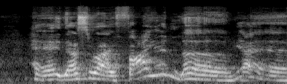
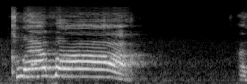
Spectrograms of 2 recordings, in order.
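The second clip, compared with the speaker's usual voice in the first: high, loud, drawn-out exclamation; delighted shout; 8 semitones higher, 6 dB louder, much slower than usual. Real, not acted. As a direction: shout it high in triumph at cracking the word. Delighted at working out the word.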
